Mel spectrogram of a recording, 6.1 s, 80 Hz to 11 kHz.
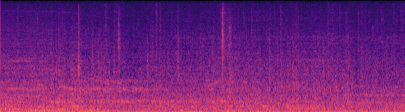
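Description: Engine of a 2000 International Blue Bird school bus heard from inside the cab, rumbling as the driver downshifts the six-speed Spicer manual gearbox, using engine braking to slow the bus. A few light clicks sound over the engine.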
